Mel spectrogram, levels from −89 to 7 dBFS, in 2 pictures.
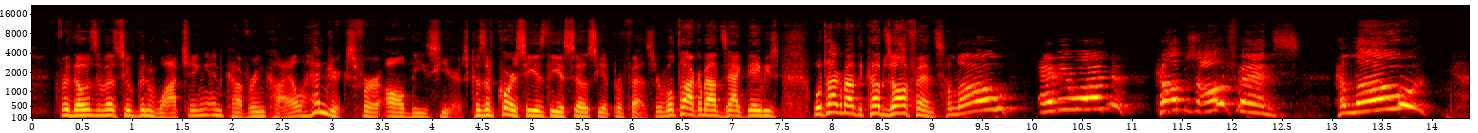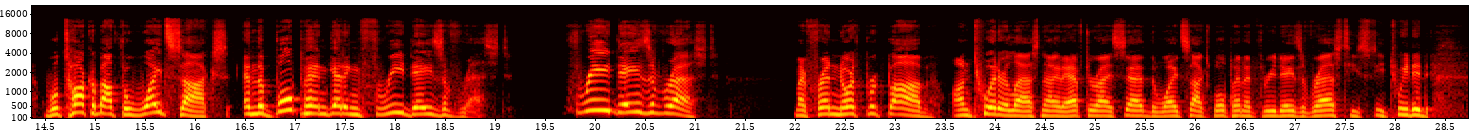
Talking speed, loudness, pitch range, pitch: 165 wpm, -26 LUFS, 170-270 Hz, 200 Hz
